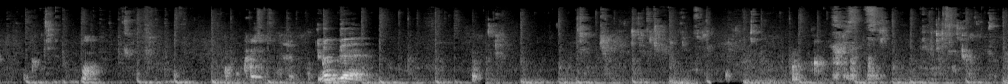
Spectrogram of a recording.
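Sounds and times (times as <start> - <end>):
wet chewing and lip-smacking: 0.0 - 3.2, 4.2 - 10.0.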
